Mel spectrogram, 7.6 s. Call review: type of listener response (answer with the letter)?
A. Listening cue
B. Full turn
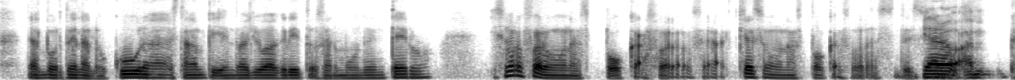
B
